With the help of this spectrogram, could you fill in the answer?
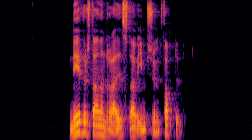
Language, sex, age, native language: Icelandic, male, 40-49, Icelandic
